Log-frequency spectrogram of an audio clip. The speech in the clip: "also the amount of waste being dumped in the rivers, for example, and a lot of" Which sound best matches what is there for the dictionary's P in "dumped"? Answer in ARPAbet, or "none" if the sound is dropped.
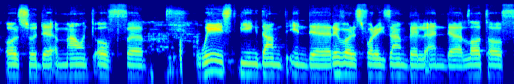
none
